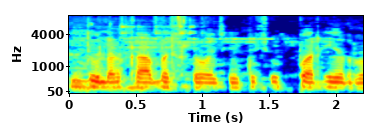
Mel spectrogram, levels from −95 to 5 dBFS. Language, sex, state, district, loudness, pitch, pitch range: Angika, female, Bihar, Bhagalpur, -17 LUFS, 155 Hz, 150-160 Hz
